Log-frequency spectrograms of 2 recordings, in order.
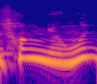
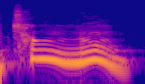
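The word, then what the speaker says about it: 成龍: 잘 모르겠어요 한마디로 이소룡입니다 이소룡을 지금에 와서는 중국식 발음들을 읽어주자 그래서 리시아 울음 못 알아듣겠어요 그래서 영화배우 성룡은 뭐 청룽 그럼 이제 지금까지 나와 있는 삼국지도 다 거쳐야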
